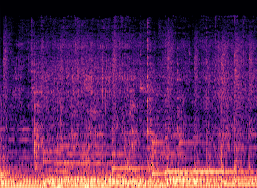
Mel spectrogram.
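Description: Chopped tomato and spinach frying in a pan for palak paneer make a loud, close, unbroken sizzle, stirred throughout, with a low steady hum beneath.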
